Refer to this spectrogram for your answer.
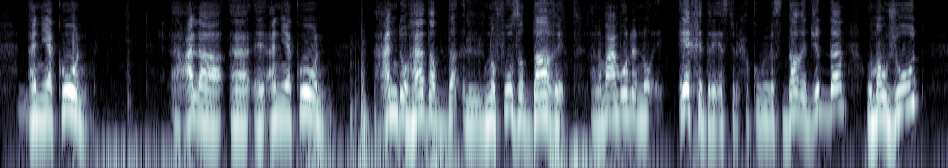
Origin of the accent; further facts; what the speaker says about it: Lebanon; نحن كلبنانيين وأنا ما عم بحكي كمسيحيين أنا مني لني ماروني ولني مسيحي بس أنا عم بحكي كلبنانيين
